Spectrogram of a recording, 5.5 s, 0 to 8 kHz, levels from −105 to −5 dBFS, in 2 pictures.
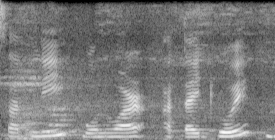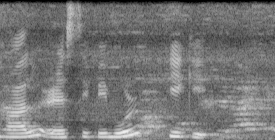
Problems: constant background noise, background conversations at intervals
